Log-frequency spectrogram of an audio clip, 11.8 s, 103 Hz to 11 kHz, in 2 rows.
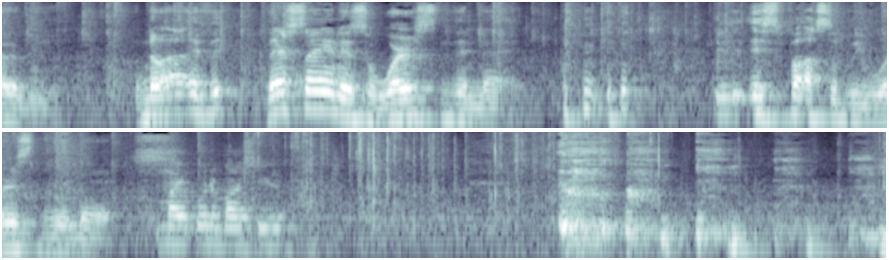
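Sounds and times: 
speech: 0:00.0 - 0:00.3, 0:00.9 - 0:08.1
harsh throaty coughs: 0:09.6 - 0:11.7.

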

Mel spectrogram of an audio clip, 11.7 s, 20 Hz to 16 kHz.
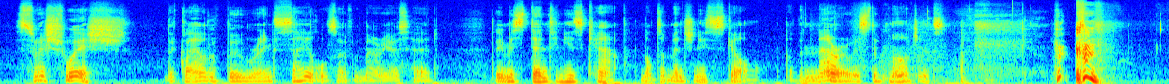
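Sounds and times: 
speech: 0:00.2 - 0:10.0, 0:10.6 - 0:11.1
person coughing: 0:10.6 - 0:11.2.

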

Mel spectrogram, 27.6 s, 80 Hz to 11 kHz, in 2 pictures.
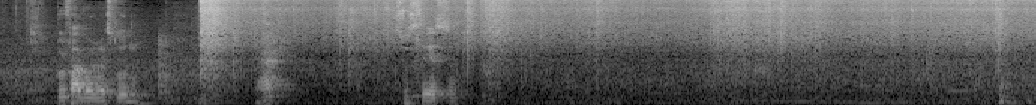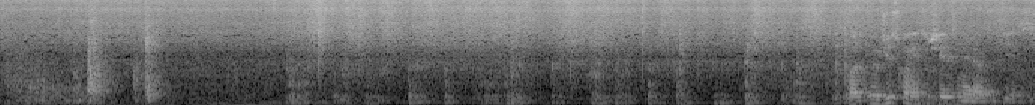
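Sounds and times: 
speech: 0:00.8 - 0:02.1, 0:03.5 - 0:03.8, 0:05.4 - 0:06.2, 0:25.4 - 0:27.6
onions sizzling in a hot pan: 0:02.6 - 0:27.6
scraping clatter of onions stirred in a pan: 0:17.6 - 0:25.6.

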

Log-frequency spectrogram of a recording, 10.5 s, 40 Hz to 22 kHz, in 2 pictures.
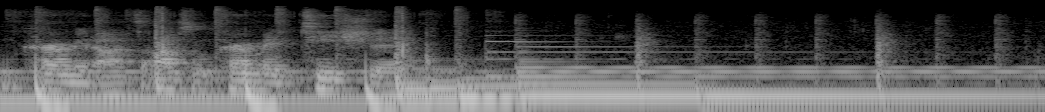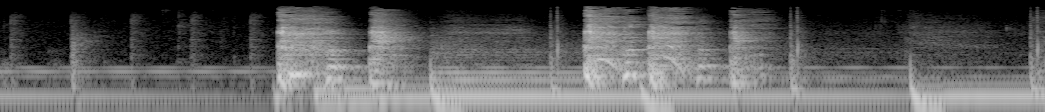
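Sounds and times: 
speech: 0:00.3 - 0:02.8
harsh rasping smoker's cough: 0:06.6 - 0:07.4, 0:08.1 - 0:09.2.

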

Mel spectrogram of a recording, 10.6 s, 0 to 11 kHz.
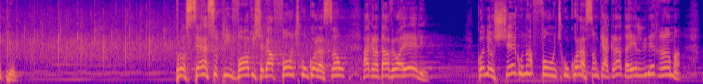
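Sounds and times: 
crowd clapping: 0:00.0 - 0:05.9
speech: 0:00.1 - 0:00.4, 0:02.6 - 0:06.5, 0:07.2 - 0:10.5.

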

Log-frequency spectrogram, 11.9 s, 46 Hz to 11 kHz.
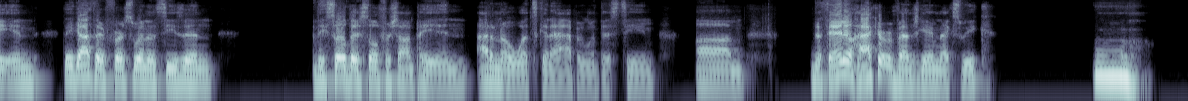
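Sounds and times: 
speech: 0:00.0 - 0:02.2, 0:03.1 - 0:10.0, 0:10.9 - 0:11.8
person yawning: 0:10.9 - 0:11.6.

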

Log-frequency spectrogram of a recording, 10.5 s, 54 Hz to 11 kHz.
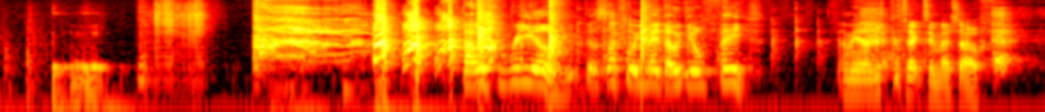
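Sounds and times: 
speech: 0:00.5 - 0:01.6, 0:04.6 - 0:07.6, 0:08.4 - 0:10.1
fart: 0:01.4 - 0:02.2
laughter: 0:02.5 - 0:09.4.

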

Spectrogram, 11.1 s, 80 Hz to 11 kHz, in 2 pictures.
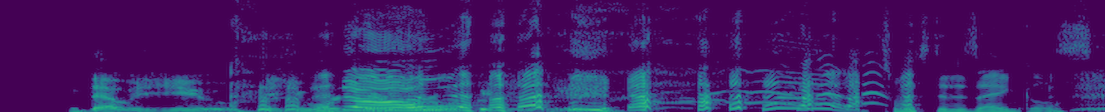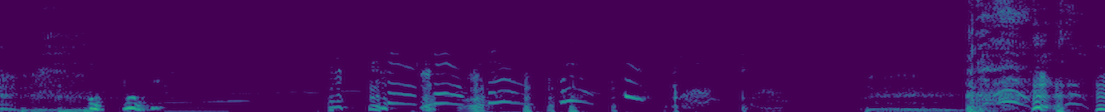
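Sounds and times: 
speech: 0:00.4 - 0:06.1
laughter: 0:01.1 - 0:08.5
smoker's cough: 0:10.4 - 0:11.0.

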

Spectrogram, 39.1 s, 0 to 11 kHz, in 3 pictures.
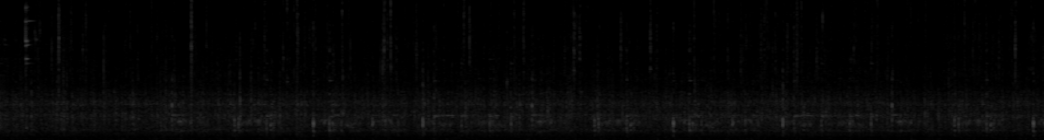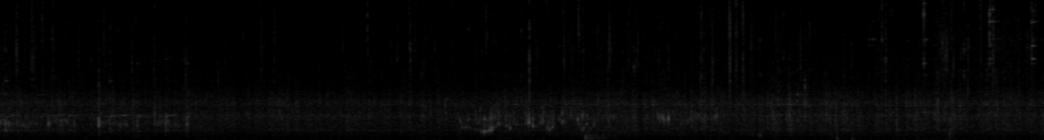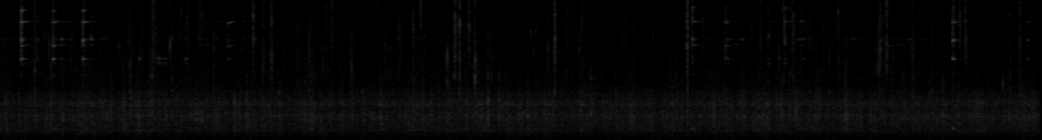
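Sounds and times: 
steady rain pattering outside on a rainy night: 0:00.0 - 0:39.1.

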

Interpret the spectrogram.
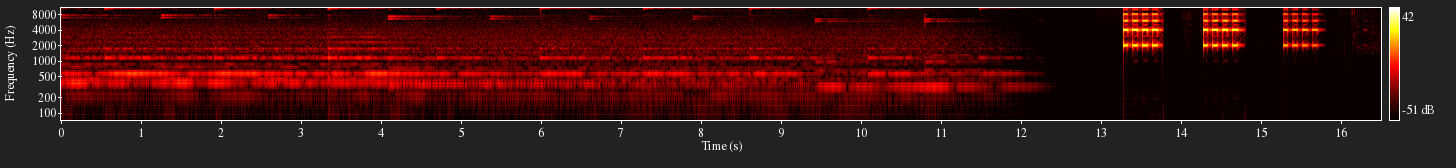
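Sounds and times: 
music: 0:00.0 - 0:12.6
alarm clock with shrill electronic beeps: 0:13.3 - 0:15.8.

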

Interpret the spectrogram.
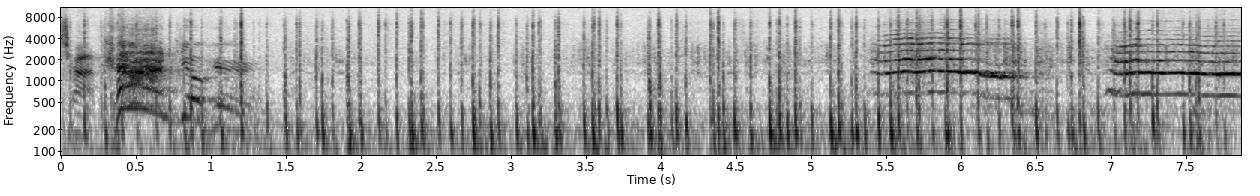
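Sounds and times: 
speech: 0:00.0 - 0:00.9
runaway horse team pulling a stagecoach galloping: 0:00.0 - 0:07.8
horse neighing: 0:05.4 - 0:07.8.

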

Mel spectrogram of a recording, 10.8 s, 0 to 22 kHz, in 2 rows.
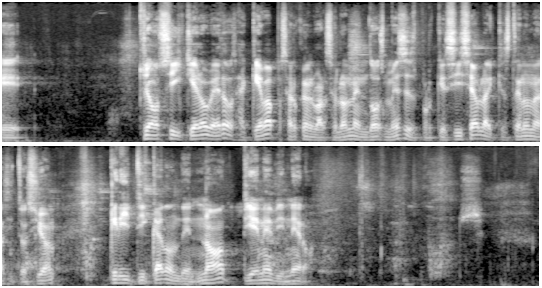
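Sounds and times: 
speech: 0:00.0 - 0:00.3, 0:01.4 - 0:08.7
dog snoring: 0:05.0 - 0:10.6.

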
